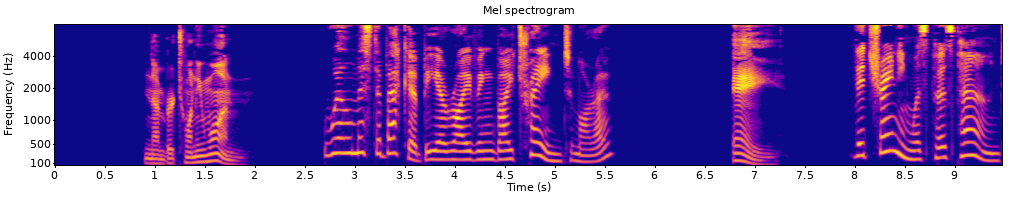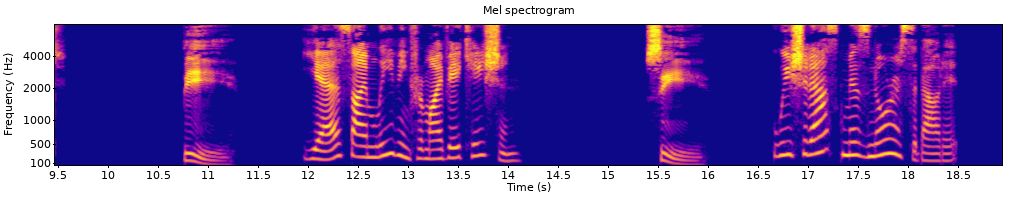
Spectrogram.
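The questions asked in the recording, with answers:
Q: Will Mr. Becker be arriving by train tomorrow?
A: C: We should ask Ms. Norris about it.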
